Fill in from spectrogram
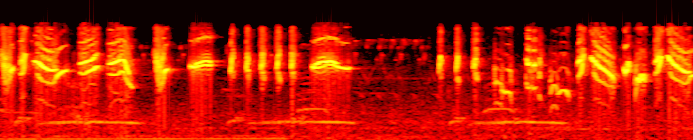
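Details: Fighting song of an oriental magpie-robin, meant to stir rival males: rapid sweeping whistles and sharp clicks in dense bursts, a brief pause midway, then renewed twisting whistled notes.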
